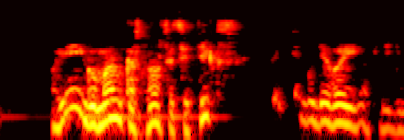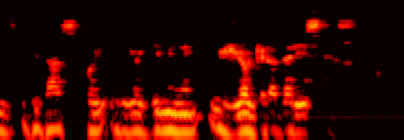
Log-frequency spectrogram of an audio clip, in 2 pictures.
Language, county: Lithuanian, Vilnius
